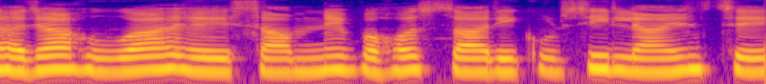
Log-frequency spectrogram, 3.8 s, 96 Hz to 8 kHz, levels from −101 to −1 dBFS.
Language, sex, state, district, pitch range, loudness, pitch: Hindi, female, Bihar, Patna, 185-210 Hz, -14 LUFS, 195 Hz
